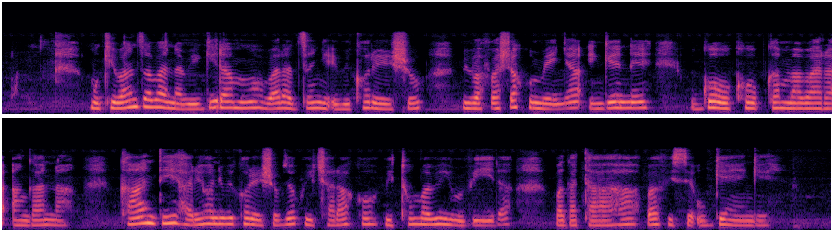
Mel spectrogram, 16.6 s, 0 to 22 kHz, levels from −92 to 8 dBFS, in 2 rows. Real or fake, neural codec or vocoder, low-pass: fake; vocoder, 24 kHz, 100 mel bands, Vocos; 7.2 kHz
